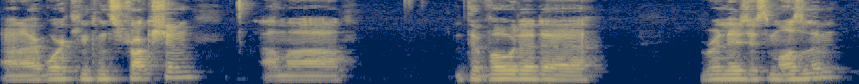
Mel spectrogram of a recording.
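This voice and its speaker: A man in his twenties from Lithuania, answering interview questions earnestly, often restarting his sentences and trailing off softly. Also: mid-range voice, takes it slowly. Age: 20s. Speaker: interview guest.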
